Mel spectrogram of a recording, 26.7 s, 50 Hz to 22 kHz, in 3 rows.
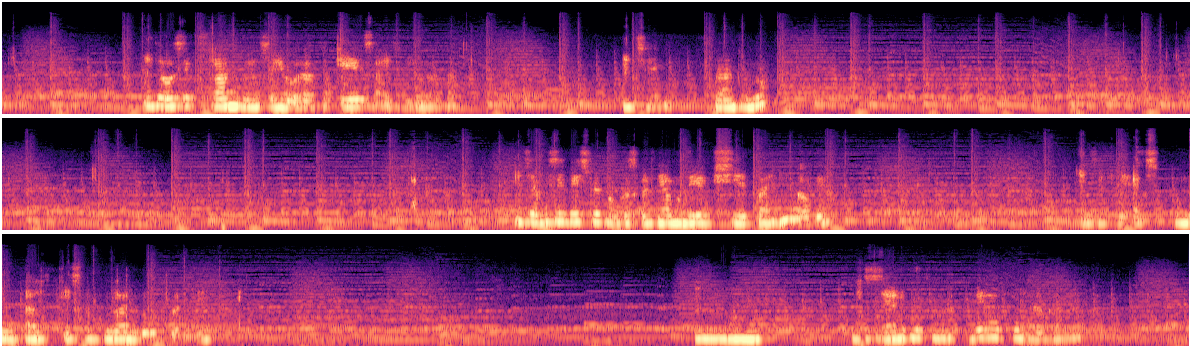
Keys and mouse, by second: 0.0 ctrl+z, 0.2 ctrl+z, 0.4 ctrl+z, 0.5 ctrl+z, 0.7 ctrl+z, 1.5 ctrl+z, 1.7 ctrl+z, 1.9 ctrl+z, 2.4 ctrl+z, 2.7 ctrl+z, 3.1 ctrl+z, 4.1 KP_1, 5.2-6.7 ctrl+KP_2, 7.4-8.3 ctrl+KP_2, 8.7-9.3 KP_Subtract, 10.6-11.9 ctrl+KP_2, 12.6 KP_Divide, 15.9 alt+z, 16.7 click, 18.9-19.6 ctrl+KP_2, 20.6 e.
